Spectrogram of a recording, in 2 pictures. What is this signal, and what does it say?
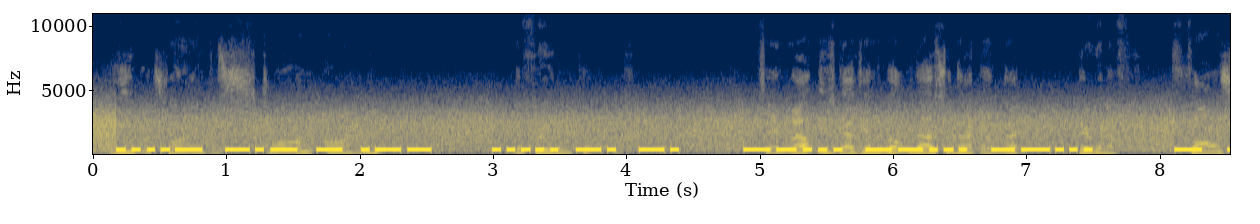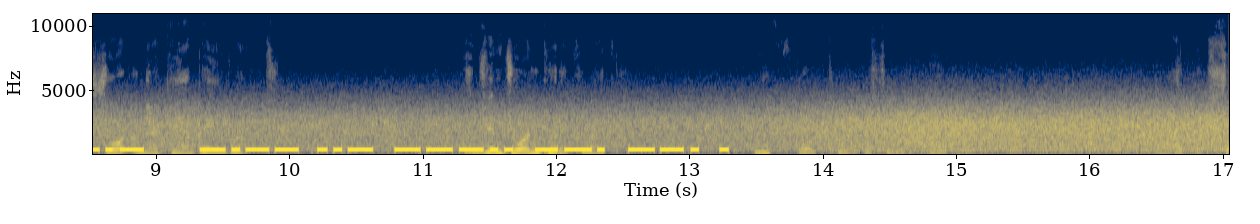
Morse code, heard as a keyed tone, hand-sent with a straight key, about 22 wpm, 440 Hz, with radio static and speech in English. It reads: … 5NN 777 TU YU8GGE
